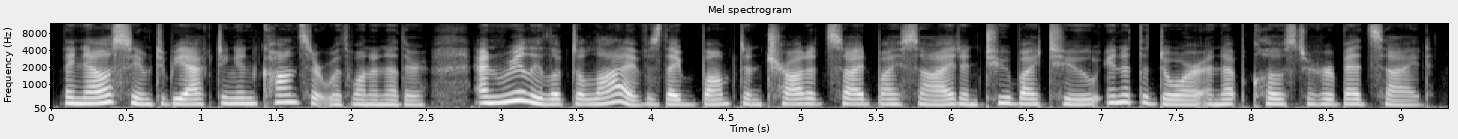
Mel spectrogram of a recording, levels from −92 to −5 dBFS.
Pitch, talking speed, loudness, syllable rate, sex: 210 Hz, 240 wpm, -19 LUFS, 6.0 syllables/s, female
